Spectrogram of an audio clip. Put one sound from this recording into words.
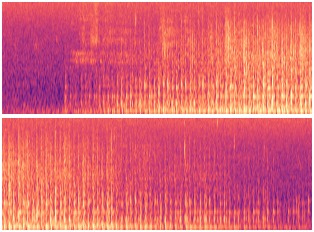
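A bass drum thumps in time with the band.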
